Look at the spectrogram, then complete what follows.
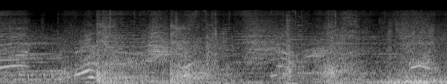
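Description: Film fight sound mix: crashes and thuds together with short, gliding creature cries from a many-headed hydra, over orchestral score.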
